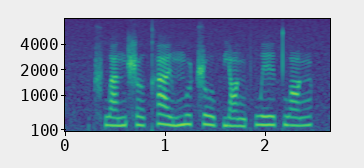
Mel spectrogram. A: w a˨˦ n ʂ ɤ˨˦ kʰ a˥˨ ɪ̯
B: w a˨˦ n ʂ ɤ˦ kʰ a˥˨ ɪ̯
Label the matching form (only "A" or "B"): A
